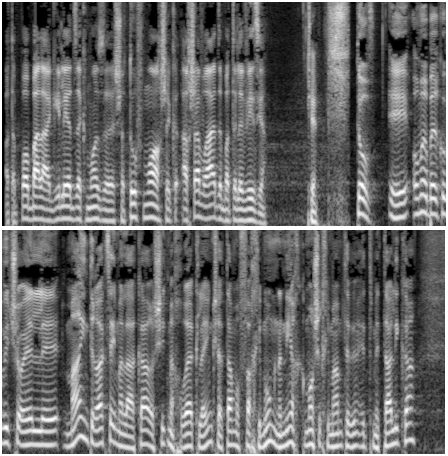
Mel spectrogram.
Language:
Hebrew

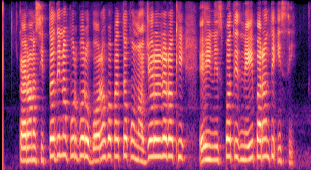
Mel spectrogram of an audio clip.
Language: Odia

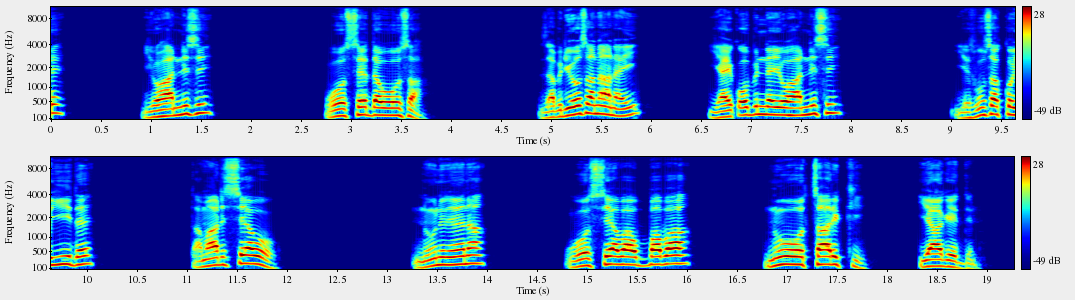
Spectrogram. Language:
Dawro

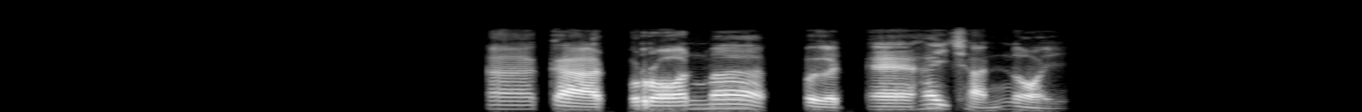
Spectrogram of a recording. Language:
Thai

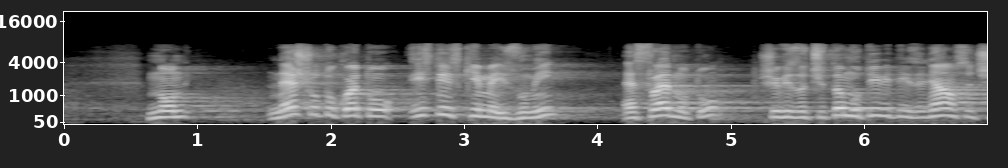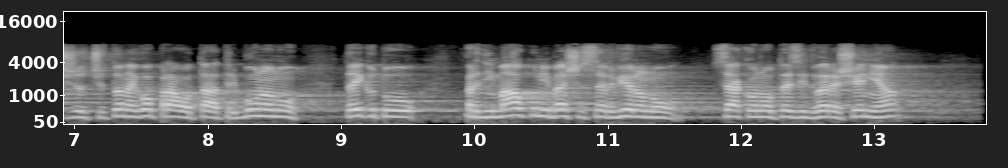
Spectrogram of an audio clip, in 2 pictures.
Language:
Bulgarian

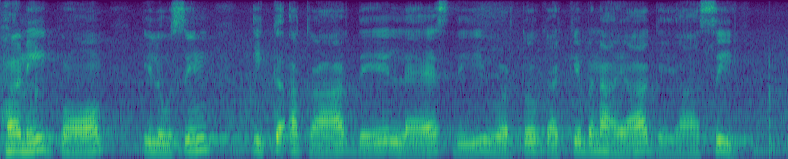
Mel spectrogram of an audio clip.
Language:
Punjabi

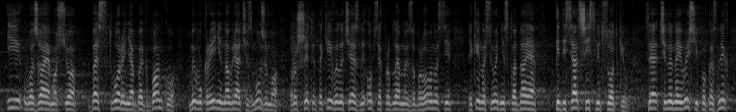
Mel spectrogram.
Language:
Ukrainian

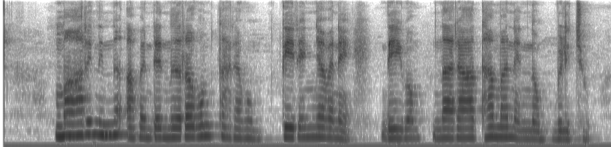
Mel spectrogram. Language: Malayalam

